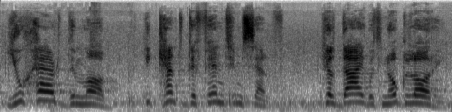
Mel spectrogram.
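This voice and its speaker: A woman playing an elegant, worried, commanding Athenian noblewoman in a video game, measured and grave. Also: on the high side, expressive, over music, lightly acted. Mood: worried, urgent. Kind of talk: video game cutscene acting.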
